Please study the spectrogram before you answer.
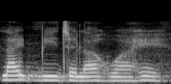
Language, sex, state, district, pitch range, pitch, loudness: Hindi, female, Arunachal Pradesh, Lower Dibang Valley, 180-195 Hz, 190 Hz, -14 LUFS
